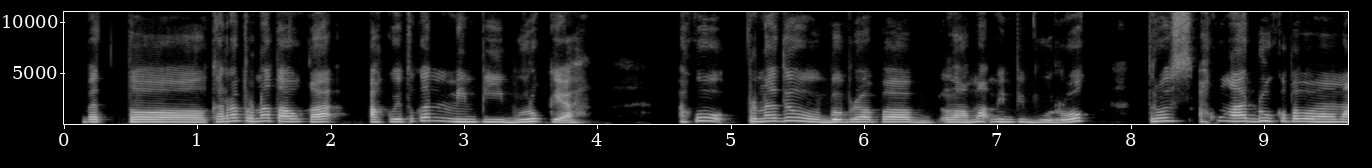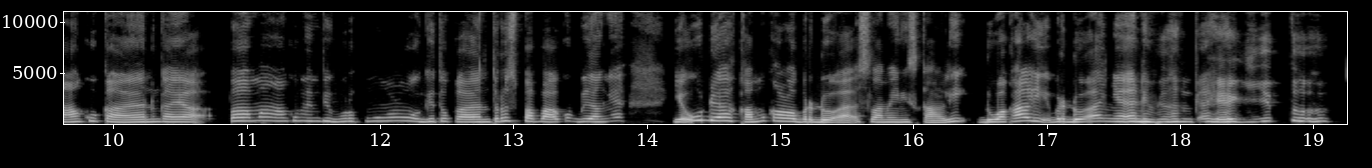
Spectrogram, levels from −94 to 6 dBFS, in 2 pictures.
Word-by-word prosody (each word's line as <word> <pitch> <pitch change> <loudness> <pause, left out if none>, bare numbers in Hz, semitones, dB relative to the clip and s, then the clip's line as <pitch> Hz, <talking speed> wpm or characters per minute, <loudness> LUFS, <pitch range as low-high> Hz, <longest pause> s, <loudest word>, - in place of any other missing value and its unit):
Betul. 230 -2 +3
Karena 280 +5 0
pernah 305 +1 0
tau, 265 -1 +4
Kak, 245 +1 +3 0.2
aku 250 +1 +1
itu 280 - -12
kan 335 +2 -3
mimpi 245 -3 -1
buruk, 245 +5 -1
ya. 200 -3 +3 0.8
Aku 295 +3 -3
pernah 280 +2 -1
tuh 305 -8 -1
beberapa 235 +1 +3 0.2
lama 215 +4 0
mimpi 245 0 -2
buruk, 210 +9 0 0.4
terus 320 +5 -4
aku 330 +6 -12
ngadu 295 0 +2
ke 300 - -4
papa 275 -1 +2
mama 245 -1 +2
aku 305 +2 -7
kan, 235 0 +1
kayak, 240 -2 0 0.2
"Pah, 325 +1 +2
Mah, 340 -2 -5
aku 330 - -9
mimpi 310 -1 -4
buruk 280 +2 -6
mulu," 320 -2 -5
gitu 270 +2 -5
kan, 235 0 +2
terus 305 +6 -3
papa 265 -6 +1
aku 315 - -12
bilangnya, 265 +3 -3 0.4
"Ya - - +3
udah, 360 -3 +3
kamu 240 +4 0
kalau 300 -3 +4
berdoa 215 -2 +1
selama 220 -3 -1
ini 225 - -1
sekali, 200 +9 -3
2 235 +3 +3
kali 315 +2 +2
berdoanya," 265 +2 +3
dia 255 -1 +7
bilang 255 +2 -1
kayak 250 -2 +1
gitu, 300 +3 -5
255 Hz, 170 wpm, -23 LUFS, 235-300 Hz, 0.8 s, dia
